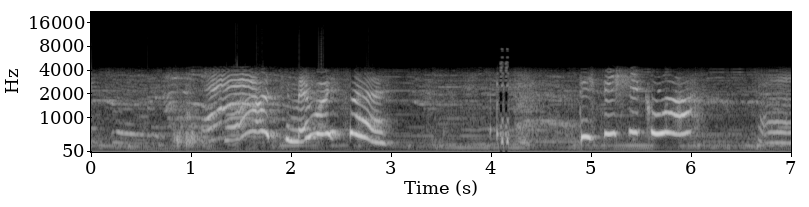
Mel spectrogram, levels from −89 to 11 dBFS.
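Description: Repeated frames occur at 4.06 to 4.17 s: a block of about 52 ms is played two extra times, which fits a couple of compressed frames being sent again. The sound stutters, and the clip gains about 105 ms.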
